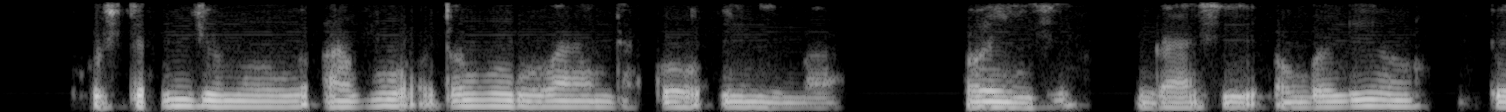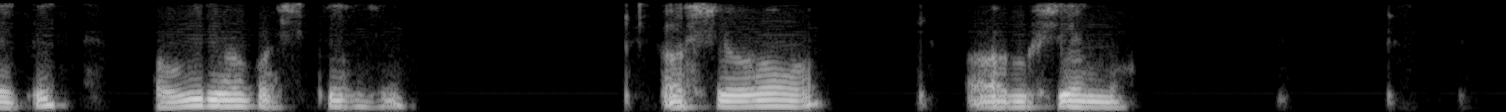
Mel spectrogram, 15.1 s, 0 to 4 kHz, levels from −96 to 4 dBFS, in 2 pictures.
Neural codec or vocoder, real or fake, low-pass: codec, 16 kHz, 16 kbps, FunCodec, trained on Chinese and English, 50 frames a second; fake; 3.6 kHz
